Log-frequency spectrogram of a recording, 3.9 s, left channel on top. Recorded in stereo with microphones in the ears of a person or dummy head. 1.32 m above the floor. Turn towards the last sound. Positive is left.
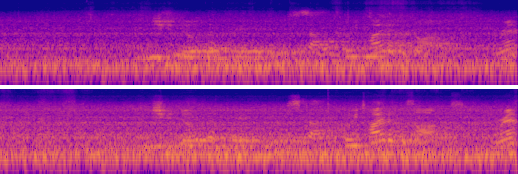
turn(degrees=-70)  # may be behind; listen again after turning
